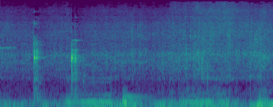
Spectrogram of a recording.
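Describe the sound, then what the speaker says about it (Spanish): Prawns sautéing with paprika in a pan, a soft continuous sizzle beneath a few sharp utensil clicks and stirring scrapes, close and fairly quiet, no talk. "pongo ya los langostinos. Los rehogo."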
